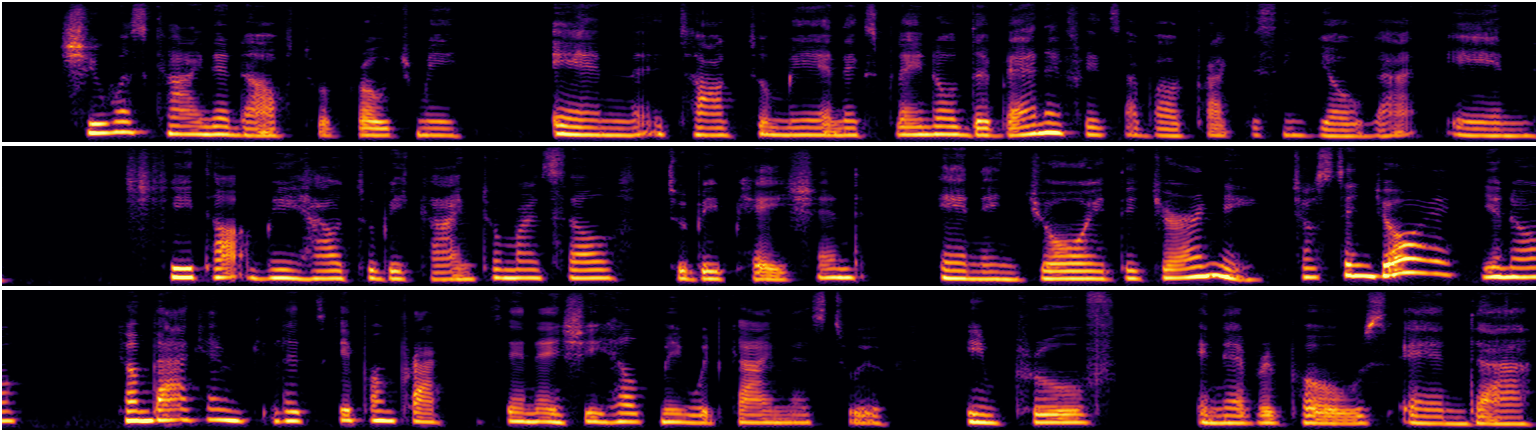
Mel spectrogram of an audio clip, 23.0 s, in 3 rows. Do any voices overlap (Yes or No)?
No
